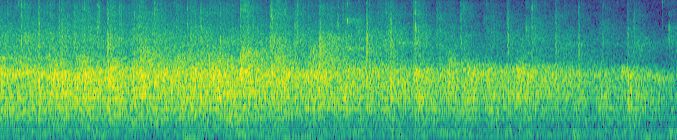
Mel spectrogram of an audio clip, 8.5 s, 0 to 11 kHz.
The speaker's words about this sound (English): This is our class of 2021. So if you want to give them a round of applause.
